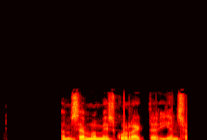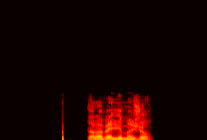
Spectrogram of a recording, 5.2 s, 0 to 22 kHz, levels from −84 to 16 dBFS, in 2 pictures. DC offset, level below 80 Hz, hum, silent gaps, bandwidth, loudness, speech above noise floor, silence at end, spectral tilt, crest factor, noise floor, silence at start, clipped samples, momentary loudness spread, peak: under 0.1%; -56 dBFS; none; 2.43-3.34 s, 3.46-3.66 s; 8 kHz; -22 LUFS; over 69 dB; 0.75 s; -4.5 dB/octave; 20 dB; under -90 dBFS; 0.75 s; under 0.1%; 19 LU; -4 dBFS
